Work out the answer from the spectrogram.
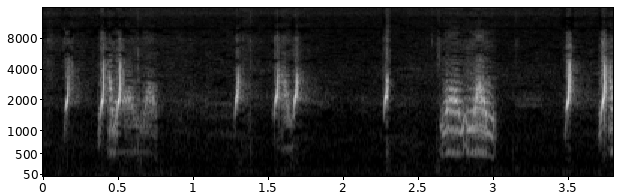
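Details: Quail calling for a morning hunt lure: quick clipped high notes in twos and threes, broken by one longer nasal, harmonic-rich note, over a clean, quiet background.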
